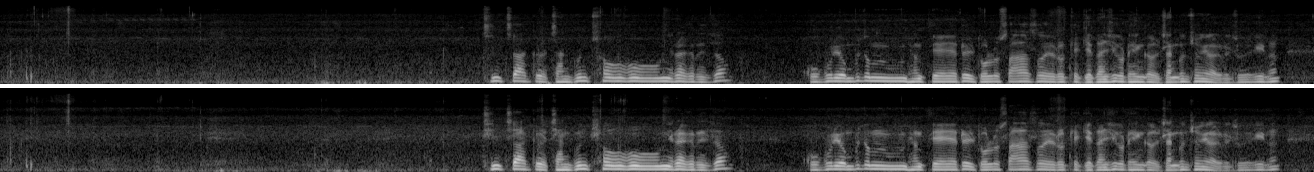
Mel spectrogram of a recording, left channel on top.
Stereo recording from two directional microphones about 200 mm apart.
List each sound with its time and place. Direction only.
5.1 s speech: 20° right (ahead or behind)
8.3 s speech: centre (ahead or behind); by 12.8 s 20° left (ahead or behind)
